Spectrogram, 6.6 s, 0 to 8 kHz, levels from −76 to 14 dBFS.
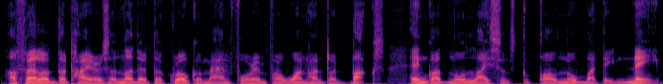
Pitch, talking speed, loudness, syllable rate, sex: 110 Hz, 210 wpm, -21 LUFS, 5.7 syllables/s, male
